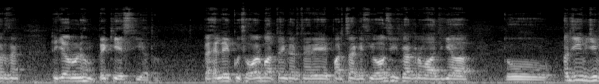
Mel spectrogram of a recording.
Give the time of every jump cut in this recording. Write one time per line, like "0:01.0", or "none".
none

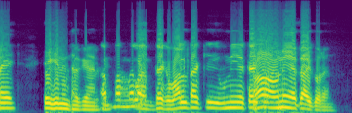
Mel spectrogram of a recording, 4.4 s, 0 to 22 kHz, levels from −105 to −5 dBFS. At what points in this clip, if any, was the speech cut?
0:01.6

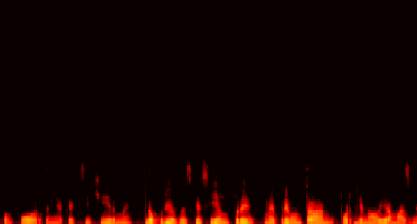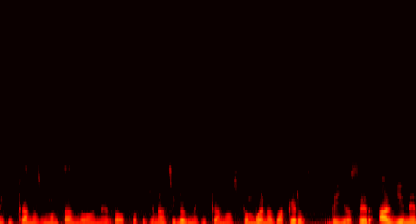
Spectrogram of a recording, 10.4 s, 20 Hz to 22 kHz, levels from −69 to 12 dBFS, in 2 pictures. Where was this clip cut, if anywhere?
0:01.7
0:03.2
0:04.2
0:08.1
0:09.2

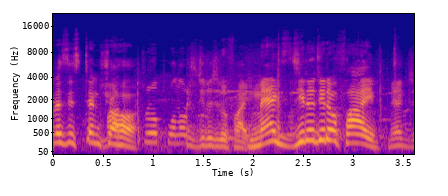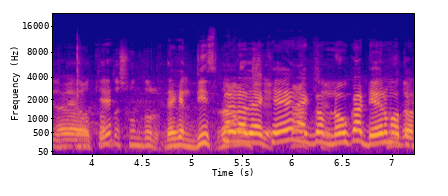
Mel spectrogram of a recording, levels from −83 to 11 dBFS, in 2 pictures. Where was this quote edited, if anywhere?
0:01.6

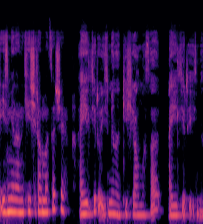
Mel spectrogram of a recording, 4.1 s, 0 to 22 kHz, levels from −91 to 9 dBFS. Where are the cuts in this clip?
0:01.5

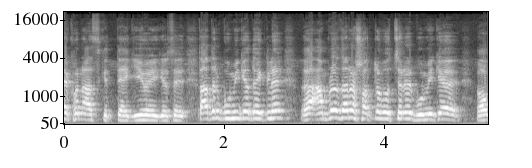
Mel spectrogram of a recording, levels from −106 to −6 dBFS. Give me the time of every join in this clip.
0:01.6

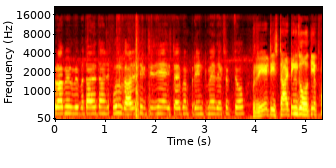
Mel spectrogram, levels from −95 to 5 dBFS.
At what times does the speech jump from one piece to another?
0:01.1
0:04.0

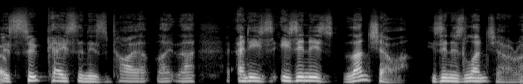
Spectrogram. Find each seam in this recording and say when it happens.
0:01.1
0:02.1
0:03.4

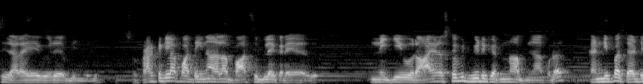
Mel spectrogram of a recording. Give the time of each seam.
none

